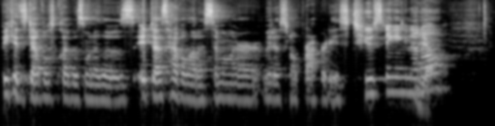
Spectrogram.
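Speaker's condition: No condition

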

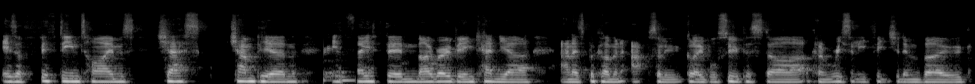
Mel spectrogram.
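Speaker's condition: No condition

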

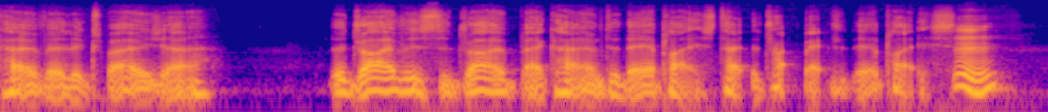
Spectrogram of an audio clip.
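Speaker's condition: Cerebral palsy; second COVID vaccine dose

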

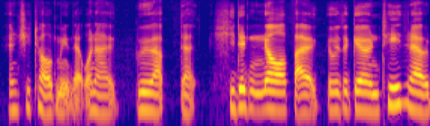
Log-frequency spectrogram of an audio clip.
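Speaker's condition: Cerebral palsy; affects way of talking, intentionally speaks as well as possible, grammatically correct

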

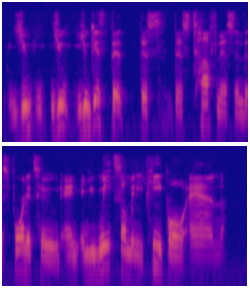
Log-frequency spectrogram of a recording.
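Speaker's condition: Stutter; reports having overcome stutter and fear of it, gave TEDx talk on it; still describes self as someone who has a stutter; past struggles speaking in front of audiences, laughed at, practiced speech repeatedly before Glide church talk; repeated sounds, repeated words

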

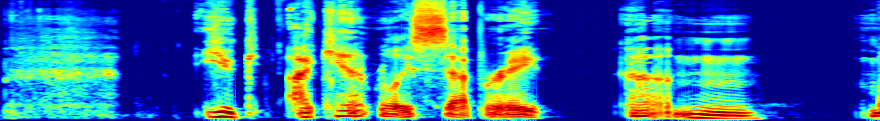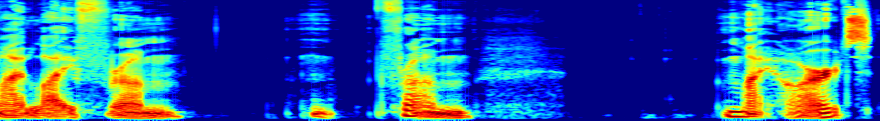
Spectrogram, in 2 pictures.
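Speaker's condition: Spasmodic dysphonia; higher pitch more pinched but words get out

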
